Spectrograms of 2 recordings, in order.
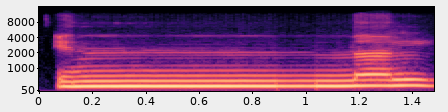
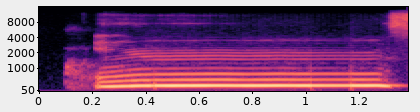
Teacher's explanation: we need to hold this nasal sound for two seconds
